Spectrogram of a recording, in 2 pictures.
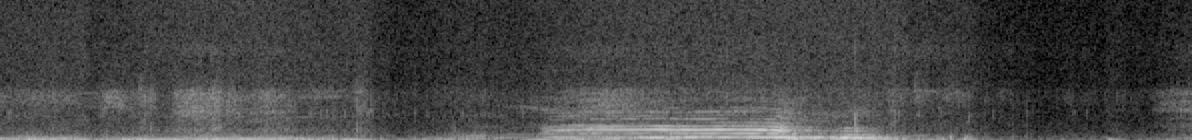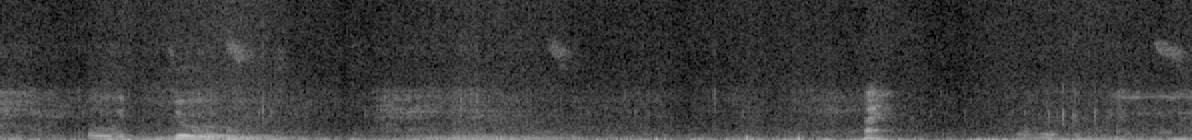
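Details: Cattle reacting while being weighed; a loud, long, low moo rising into a strained harmonic bellow for about two seconds, with lower rumbling moos before it, then clanking and background noise.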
